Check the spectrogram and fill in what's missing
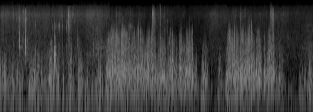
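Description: Gusty wind buffets the microphone in rough, uneven bursts, rising and dropping over a few seconds outdoors on a hiking trail near Sunset Point in Bryce Canyon National Park.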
